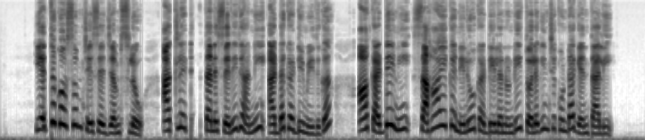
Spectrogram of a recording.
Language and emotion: Telugu, neutral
